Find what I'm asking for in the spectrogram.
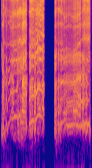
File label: Cryptilex Vocal Alerted, Hunting Critters; Characters; Warframe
